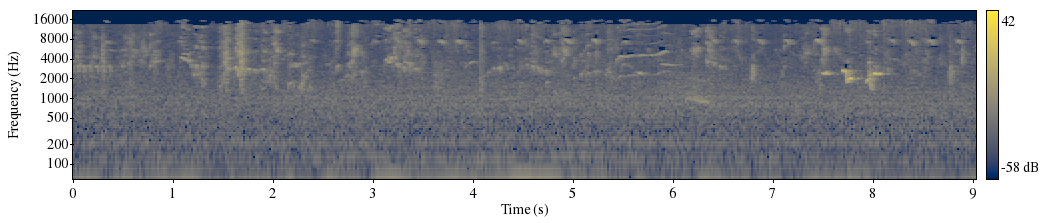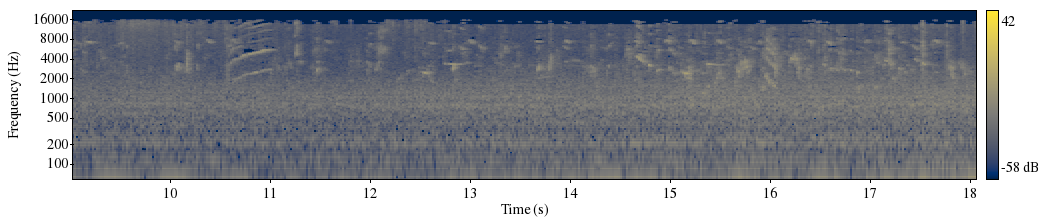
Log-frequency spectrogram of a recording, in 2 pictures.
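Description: Cage birds chirping, with many short scattered chirps and whistles and a louder burst of calls about eight seconds in, over a low steady hum.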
